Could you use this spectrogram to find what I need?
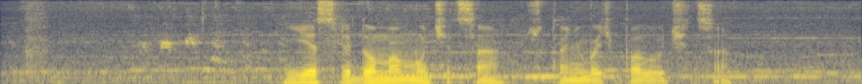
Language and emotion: Russian, neutral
